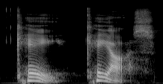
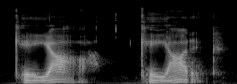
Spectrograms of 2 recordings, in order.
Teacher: with chaos the stress is on the first syllable on the a sound K chaos but with chaotic the stress is on the second syllable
